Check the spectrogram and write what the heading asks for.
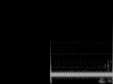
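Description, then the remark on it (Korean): A steady telephone dial tone switches on abruptly after a half-second of silence as a radio host places a call to a listener, holding at an even, fairly loud level, with no voices present. “자 전화 한번 걸어보겠습니다”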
